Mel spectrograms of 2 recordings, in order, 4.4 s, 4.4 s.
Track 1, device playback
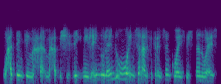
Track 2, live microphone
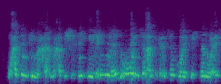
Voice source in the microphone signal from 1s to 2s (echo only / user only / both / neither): echo only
